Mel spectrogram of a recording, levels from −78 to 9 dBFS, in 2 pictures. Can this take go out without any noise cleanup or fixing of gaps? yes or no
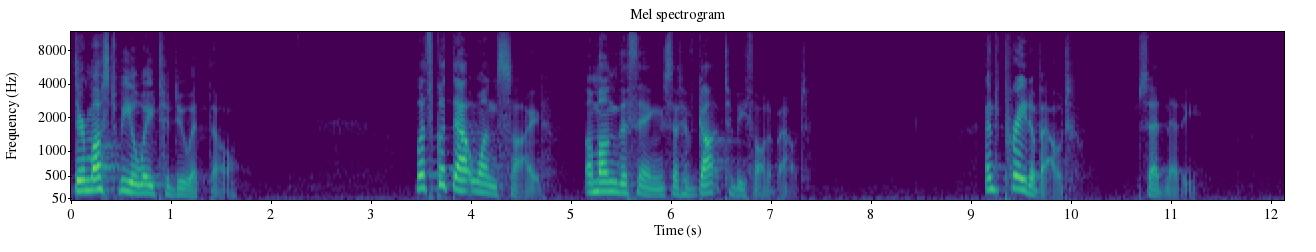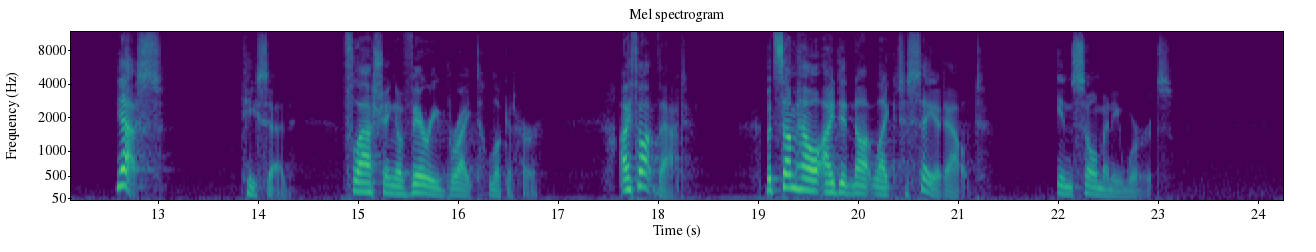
yes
